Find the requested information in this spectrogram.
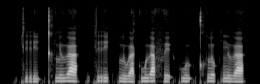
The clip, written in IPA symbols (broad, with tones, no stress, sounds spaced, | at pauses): k r i˨˩ ʔ kʰ l ɯ˥˩ a̯ | k r i˥˩ t̚ p l u˩˦ a̯ k w ɯ˥˩ a̯ f e˦˥ ʔ k w u˦˥ ʔ kʰ l o˥˩ k̚ n ɯ˧ a̯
